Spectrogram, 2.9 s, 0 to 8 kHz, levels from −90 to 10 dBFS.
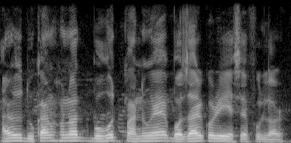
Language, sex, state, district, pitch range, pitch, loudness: Assamese, male, Assam, Kamrup Metropolitan, 130-155 Hz, 140 Hz, -16 LUFS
